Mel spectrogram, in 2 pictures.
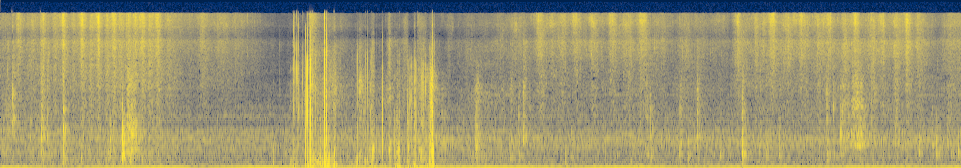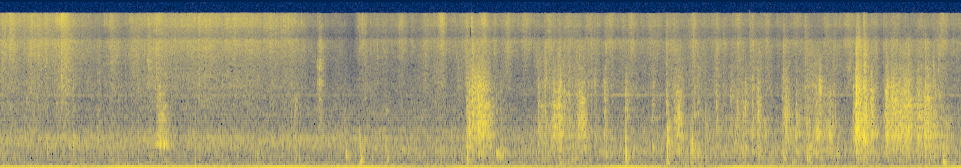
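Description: Crinkly plastic lure of a wand cat toy crackling and rustling in irregular bursts as it is swished and swatted by kittens, loudest about five seconds in. A low steady hum runs underneath.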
